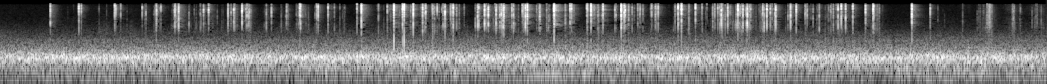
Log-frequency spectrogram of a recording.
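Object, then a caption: Wood and steel-bead cabasa. A single wood and steel-bead cabasa is played by palm and fingers rubbing and rotating the steel bead chains around the wooden cylinder. The result is a dense, ratchet-like metallic rattle of quick, bright clicks over a soft low-mid hiss, busiest in the middle of the clip.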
